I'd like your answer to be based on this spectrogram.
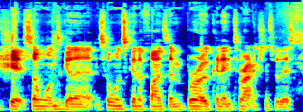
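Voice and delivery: ordinary talk, nothing marked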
